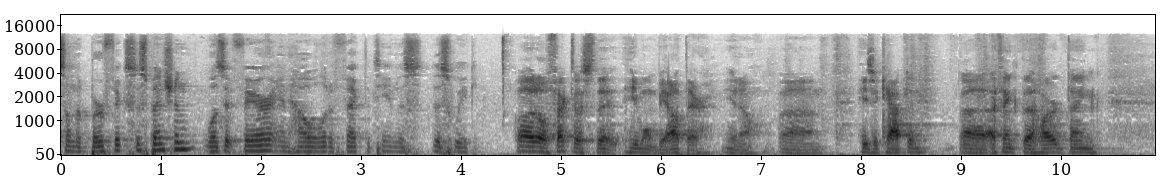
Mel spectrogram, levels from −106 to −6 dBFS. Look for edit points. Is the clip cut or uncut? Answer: uncut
